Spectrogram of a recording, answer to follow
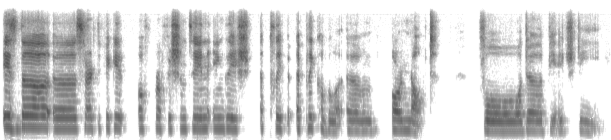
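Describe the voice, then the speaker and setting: A woman's voice: medium pitch, flat delivery, measured pace, a little mellow. A Czech woman speaking English with a Czech accent, a pediatric doctor asking polite, eager questions with small restarts. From Czech Republic.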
